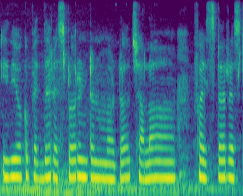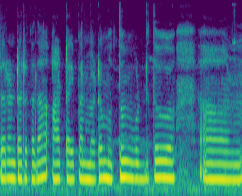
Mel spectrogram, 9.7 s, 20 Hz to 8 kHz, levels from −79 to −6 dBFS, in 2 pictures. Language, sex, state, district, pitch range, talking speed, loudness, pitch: Telugu, female, Andhra Pradesh, Krishna, 200-215 Hz, 110 wpm, -15 LUFS, 205 Hz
